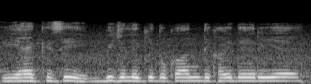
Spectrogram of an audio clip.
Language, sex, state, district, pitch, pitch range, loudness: Hindi, male, Uttar Pradesh, Saharanpur, 165 Hz, 160-165 Hz, -13 LUFS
